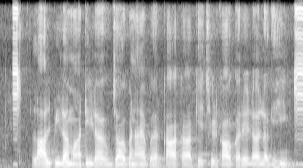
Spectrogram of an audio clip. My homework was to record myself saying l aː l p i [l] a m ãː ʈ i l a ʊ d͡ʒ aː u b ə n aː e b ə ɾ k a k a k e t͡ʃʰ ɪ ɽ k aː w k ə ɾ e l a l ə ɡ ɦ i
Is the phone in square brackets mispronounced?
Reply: no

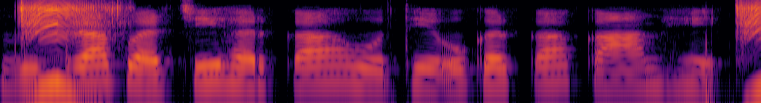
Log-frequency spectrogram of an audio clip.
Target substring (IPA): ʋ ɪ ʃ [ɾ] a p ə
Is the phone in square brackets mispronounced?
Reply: no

